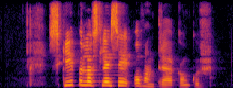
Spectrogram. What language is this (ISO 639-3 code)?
isl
